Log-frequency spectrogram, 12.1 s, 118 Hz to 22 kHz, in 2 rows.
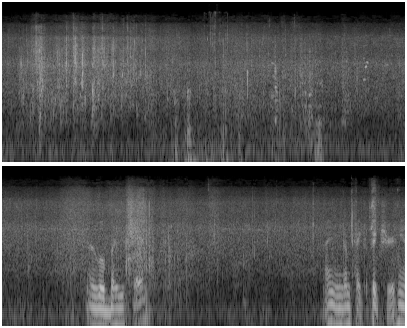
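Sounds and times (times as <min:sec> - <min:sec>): rain hiss: 0:00.0 - 0:12.0.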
